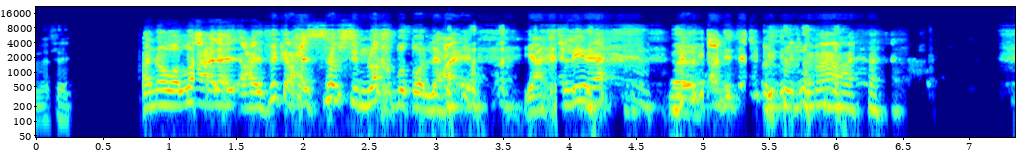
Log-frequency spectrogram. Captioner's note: laughter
